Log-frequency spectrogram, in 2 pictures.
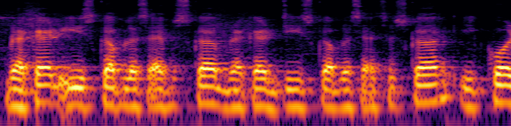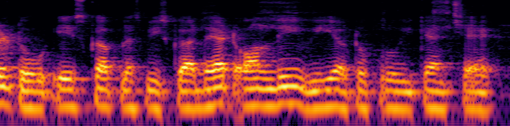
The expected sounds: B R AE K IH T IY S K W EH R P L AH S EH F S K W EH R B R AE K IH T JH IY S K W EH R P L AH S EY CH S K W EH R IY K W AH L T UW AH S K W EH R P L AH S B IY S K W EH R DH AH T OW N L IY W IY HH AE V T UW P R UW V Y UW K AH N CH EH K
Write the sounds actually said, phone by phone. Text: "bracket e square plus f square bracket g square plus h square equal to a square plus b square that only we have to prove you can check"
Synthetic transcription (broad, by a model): B R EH K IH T IY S K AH P L AH S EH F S K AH R B R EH K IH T JH IY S K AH P L AH S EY S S K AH R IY K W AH L T UW AH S K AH P L AH S B IY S K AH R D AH T OW N L IY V IY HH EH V T UW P R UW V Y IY K AH N CH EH K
